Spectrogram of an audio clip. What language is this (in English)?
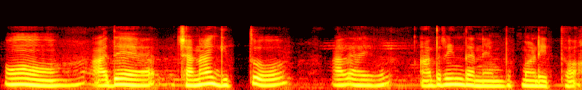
Kannada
